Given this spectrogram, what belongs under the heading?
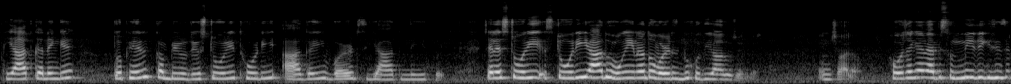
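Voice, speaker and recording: A woman with a high but dark-toned voice teaches an online Arabic class. She patiently repeats things, checks in with her students, and often says "ठीक है".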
